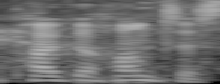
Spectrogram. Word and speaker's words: Pocahontas: I don't know if that's how you pronounce it, but that sounds... No, it's definitely Pocahontas. Yeah, that's all right.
